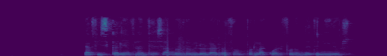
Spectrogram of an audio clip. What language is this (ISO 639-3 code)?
spa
